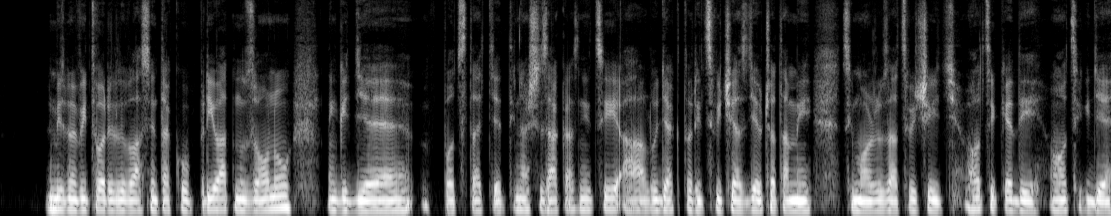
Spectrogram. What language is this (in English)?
Slovak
